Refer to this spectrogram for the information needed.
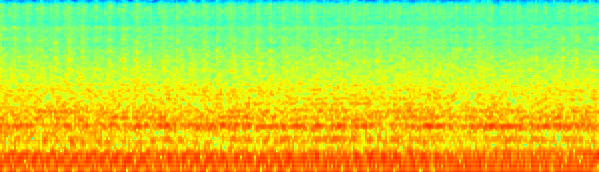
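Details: Wood chipper engine running after new spark plugs and a battery: loud, steady low drone with an even beat and no misses or knocks, running smoothly and healthy.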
